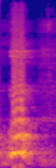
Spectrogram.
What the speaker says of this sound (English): Bella's probably going to bark because UPS is about to drop off something.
